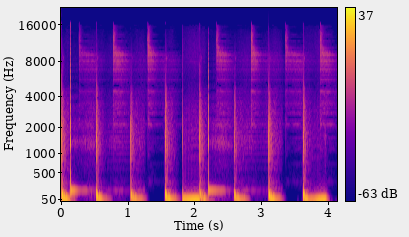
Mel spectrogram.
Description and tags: house beat 116bpm with
reverb short house beat 116bpm
beat, dance, electro, electronic, house, loop, rave, techno, trance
